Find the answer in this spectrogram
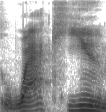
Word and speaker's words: Wackuum: options authorities vacuum - it's pronounced whack Hume like a vacuum implying the vacuuming up of profit points okay it's getting a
